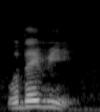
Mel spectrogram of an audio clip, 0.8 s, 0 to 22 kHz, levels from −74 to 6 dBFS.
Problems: none marked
